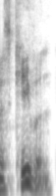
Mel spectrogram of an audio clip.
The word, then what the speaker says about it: Keelin: And I'm pronouncing it Keelin because I was saying Keelon at first and then uh I was talking to one of his high school teammates. I was on a visit here and he was like, "Kelon? It's Keelin."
